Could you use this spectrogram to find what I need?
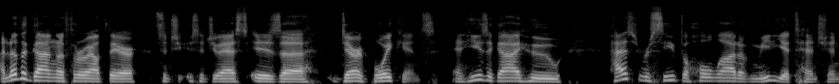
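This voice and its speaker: An unremarkable speaking voice with an American accent, ordinary pitch variation and a fairly quick pace, in a dry, close sound with no echo and a very clean recording over a silent background. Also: man, fairly high pitch for a man. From Philadelphia, US. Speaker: recruiting reporter. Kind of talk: casual chat.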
